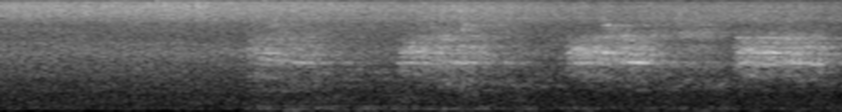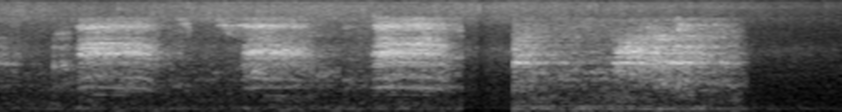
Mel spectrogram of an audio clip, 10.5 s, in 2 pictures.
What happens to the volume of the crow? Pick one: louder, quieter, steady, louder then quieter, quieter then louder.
louder.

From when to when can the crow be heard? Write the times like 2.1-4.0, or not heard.
1.5-9.9.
